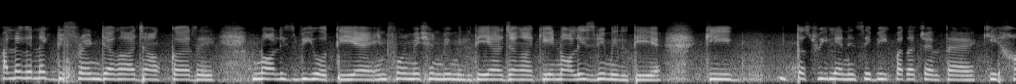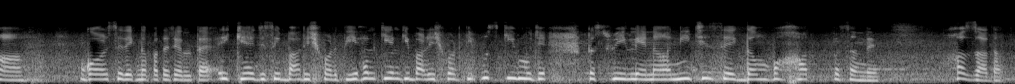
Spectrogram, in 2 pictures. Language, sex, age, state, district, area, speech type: Urdu, female, 18-30, Uttar Pradesh, Aligarh, urban, spontaneous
